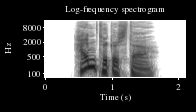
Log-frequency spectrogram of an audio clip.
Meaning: inflection of heimtückisch: 1. strong/mixed nominative masculine singular superlative degree 2. strong genitive/dative feminine singular superlative degree 3. strong genitive plural superlative degree
- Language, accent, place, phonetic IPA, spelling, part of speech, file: German, Germany, Berlin, [ˈhaɪ̯mˌtʏkɪʃstɐ], heimtückischster, adjective, De-heimtückischster.ogg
